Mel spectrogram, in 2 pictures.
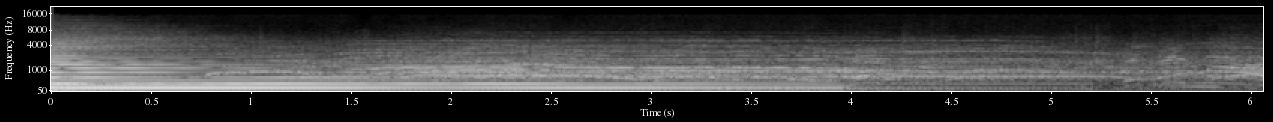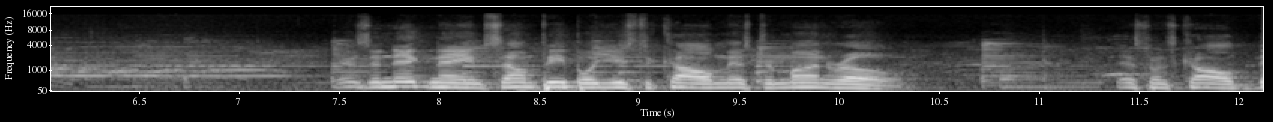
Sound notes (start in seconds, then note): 2.7 audience applauds; 2.7 audience cheers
